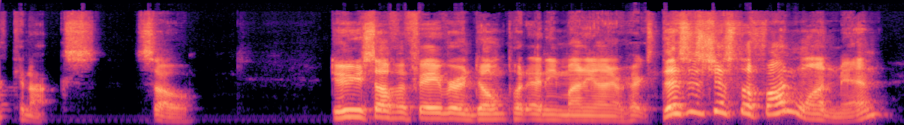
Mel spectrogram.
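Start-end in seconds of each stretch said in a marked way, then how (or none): 4.4-5.9 much higher, louder protest; excited insistence. Real, not acted. Telling viewers not to bet, excitedly insisting it's for fun.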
